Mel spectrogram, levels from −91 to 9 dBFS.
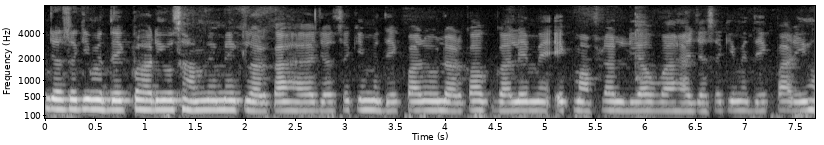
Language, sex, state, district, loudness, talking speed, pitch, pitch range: Hindi, female, Bihar, Katihar, -15 LUFS, 280 wpm, 190 Hz, 185-205 Hz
